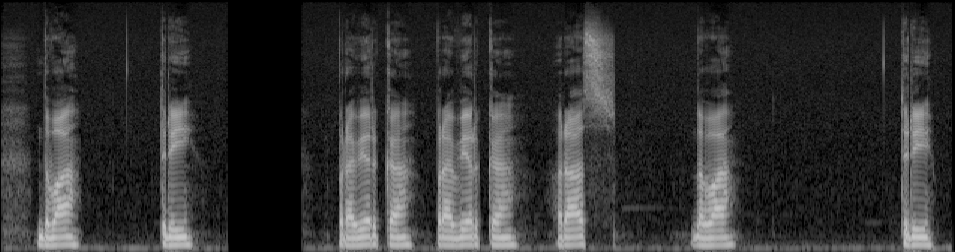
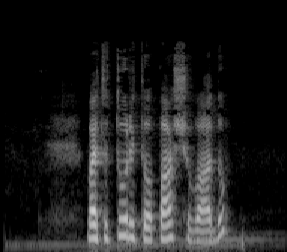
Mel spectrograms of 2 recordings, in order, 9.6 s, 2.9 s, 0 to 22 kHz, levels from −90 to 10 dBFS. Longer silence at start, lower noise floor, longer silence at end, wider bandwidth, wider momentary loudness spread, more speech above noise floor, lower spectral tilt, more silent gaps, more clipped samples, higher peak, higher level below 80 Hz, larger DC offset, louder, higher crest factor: second, 0.4 s vs 0.9 s; second, -52 dBFS vs -58 dBFS; second, 0.2 s vs 0.6 s; first, 17.5 kHz vs 11 kHz; about the same, 13 LU vs 14 LU; about the same, 37 dB vs 38 dB; about the same, -5 dB/octave vs -5 dB/octave; first, 2.28-3.01 s vs none; neither; about the same, 0 dBFS vs -2 dBFS; first, -52 dBFS vs -62 dBFS; neither; first, -17 LUFS vs -21 LUFS; about the same, 20 dB vs 22 dB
